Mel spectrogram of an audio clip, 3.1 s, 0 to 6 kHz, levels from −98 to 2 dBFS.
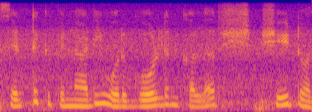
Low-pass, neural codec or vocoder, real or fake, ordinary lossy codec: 5.4 kHz; none; real; none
